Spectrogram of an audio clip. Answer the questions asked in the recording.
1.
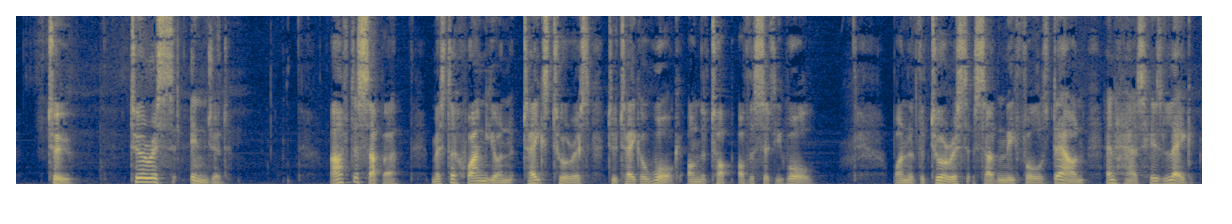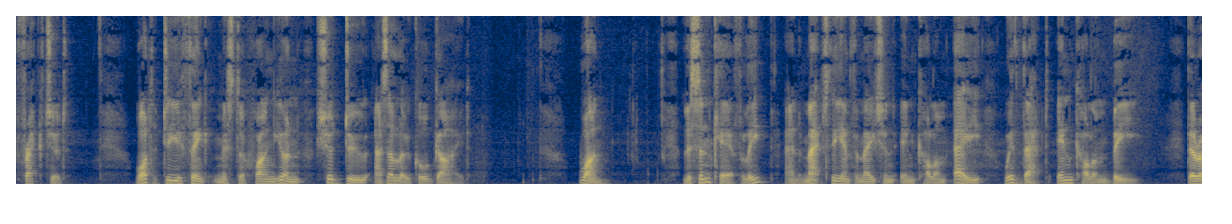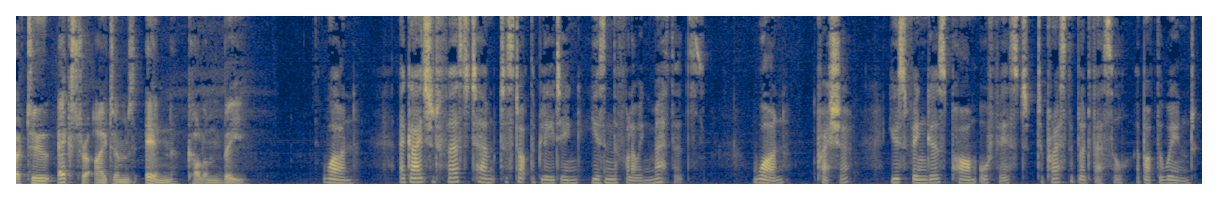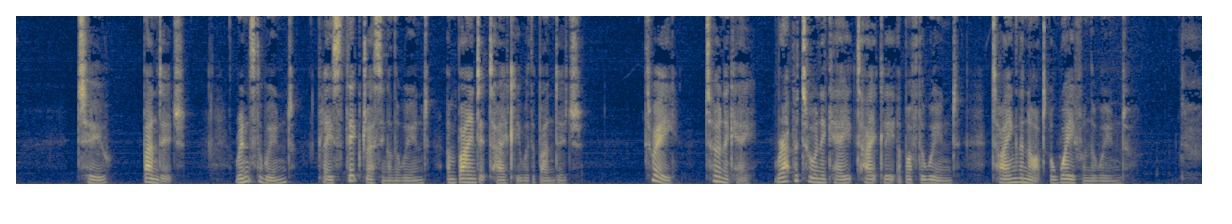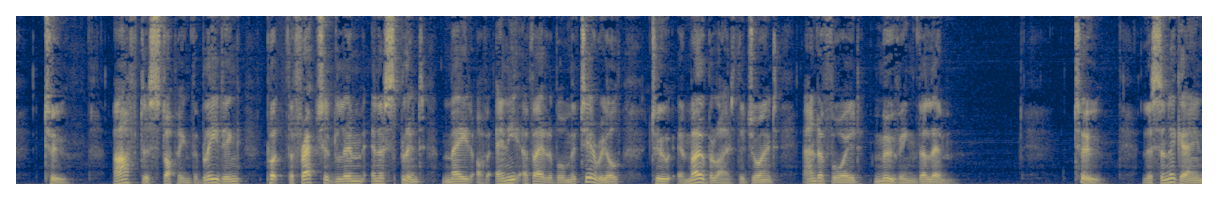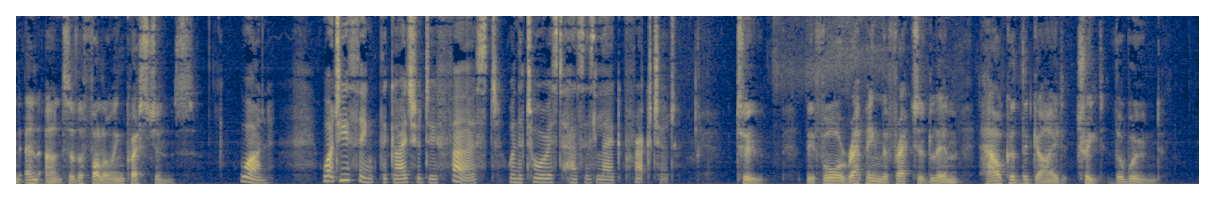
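Stop the bleeding first
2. Stop the bleeding by pressure, a bandage (rinse the wound, put a thick dressing on it and bind it tightly) or a tourniquet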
